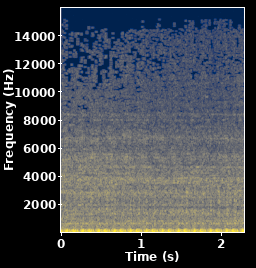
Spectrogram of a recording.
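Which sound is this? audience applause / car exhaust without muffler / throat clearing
car exhaust without muffler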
